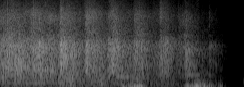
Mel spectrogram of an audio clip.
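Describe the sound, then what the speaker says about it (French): Audience applause at a data conference talk, a moderate steady clapping that fades out after a few seconds. "Merci de vos applaudissements."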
